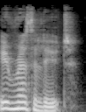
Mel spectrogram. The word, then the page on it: irresolute: British English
